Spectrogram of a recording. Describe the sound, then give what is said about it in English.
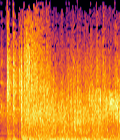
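A bomb explosion bursts with a sudden heavy boom, then rolls on as a loud, dense roaring rumble that stays strong until the end, with no voices. “That was a bomb?”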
